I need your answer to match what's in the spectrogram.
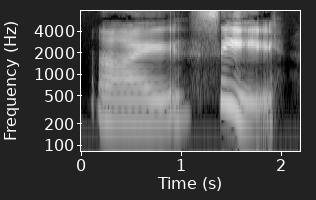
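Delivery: slow, drawn out, unhurried delivery. Mephistopheles answers Sandalphon after shaking his hand, said slowly. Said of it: "Mephistopheles said slowly".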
